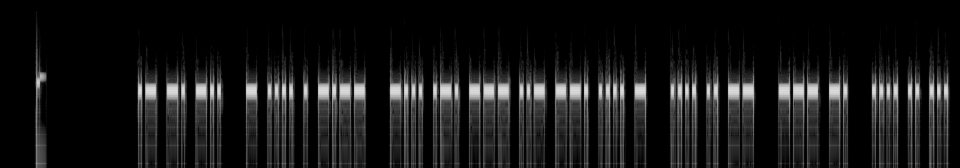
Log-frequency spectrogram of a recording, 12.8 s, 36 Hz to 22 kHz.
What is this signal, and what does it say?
Morse code, heard as a keyed tone, about 25 wpm, 700 Hz. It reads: AND THEY BROUGHT HIM ON HIS
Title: Sentences from Top 1000 Words - Review Part 2 - 25wpm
